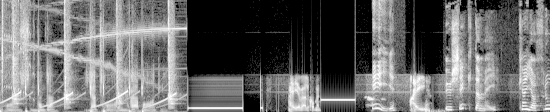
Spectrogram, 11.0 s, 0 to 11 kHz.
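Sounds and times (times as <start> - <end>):
bouncy electronic jingle with rising boing-like sweeps: 0.0 - 3.8
steady telephone ringing tone: 0.0 - 4.6
speech: 5.8 - 6.4, 7.4 - 11.0.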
